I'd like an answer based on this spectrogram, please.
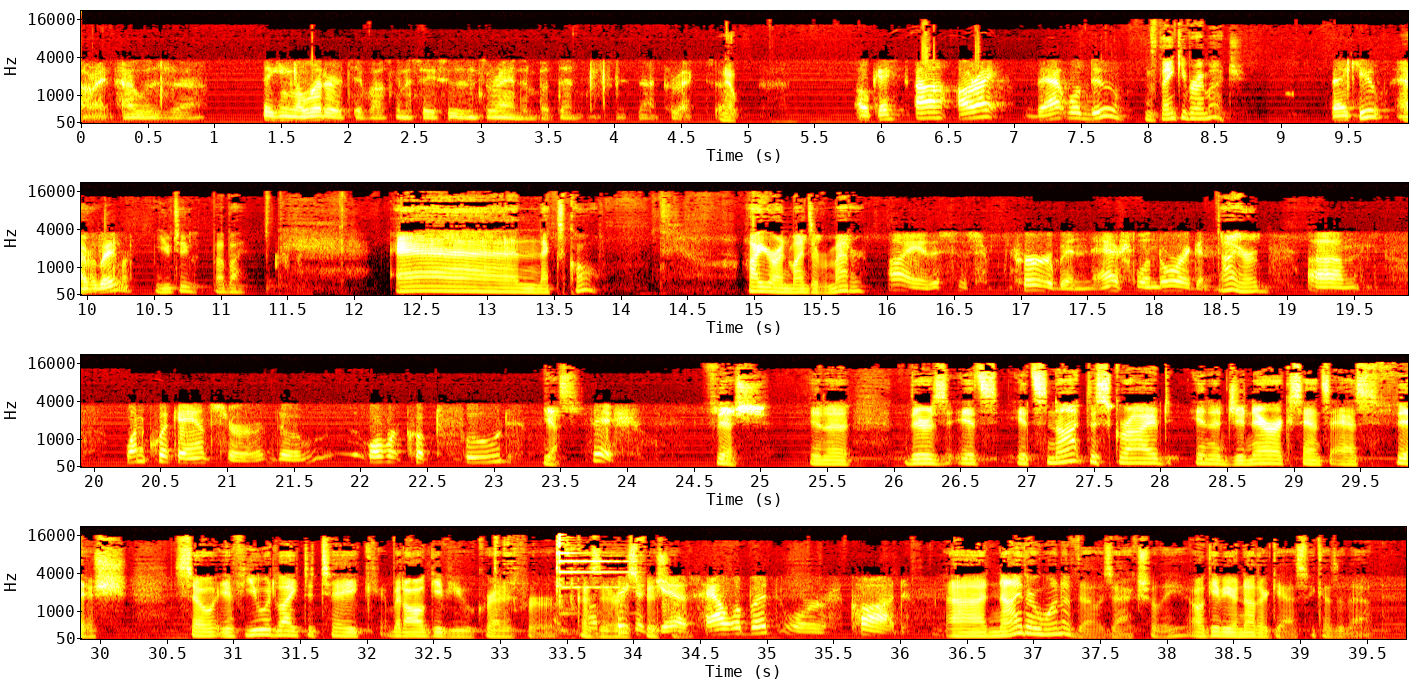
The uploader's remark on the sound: Comes in solo for this show and takes phone calls from listeners.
